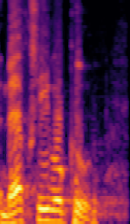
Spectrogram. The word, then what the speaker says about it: merci beaucoup: Verónica, merci beaucoup.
